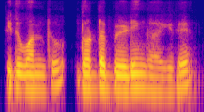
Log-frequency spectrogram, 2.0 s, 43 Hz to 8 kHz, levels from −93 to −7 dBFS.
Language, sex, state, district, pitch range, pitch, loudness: Kannada, male, Karnataka, Koppal, 125-140 Hz, 130 Hz, -19 LUFS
